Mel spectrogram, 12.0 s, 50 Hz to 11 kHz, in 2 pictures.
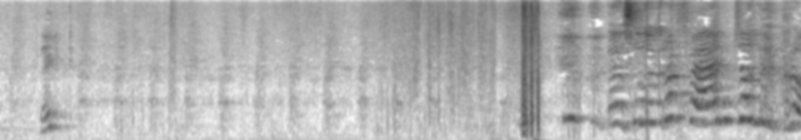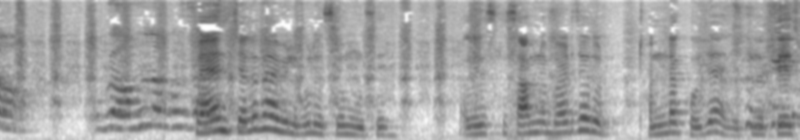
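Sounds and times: dog panting: 0.0 - 3.8, 5.2 - 12.0.

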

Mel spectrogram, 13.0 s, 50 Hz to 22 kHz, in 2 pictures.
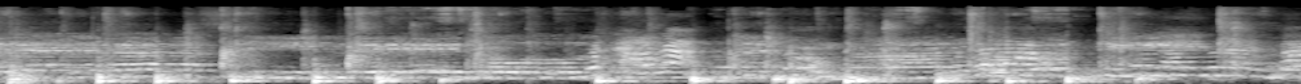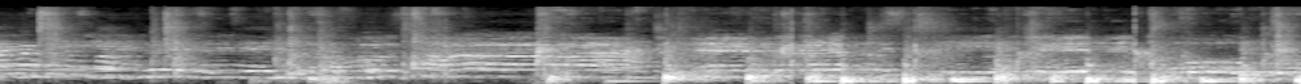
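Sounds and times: people clapping in rhythm: 0.0 - 13.0
people singing: 0.0 - 13.0.

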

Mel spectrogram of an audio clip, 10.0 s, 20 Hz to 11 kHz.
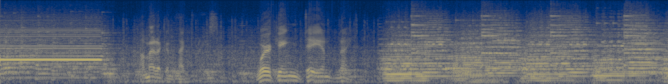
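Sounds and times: steam whistle blowing: 0.0 - 1.8
orchestral music: 0.0 - 4.6, 5.2 - 10.0.

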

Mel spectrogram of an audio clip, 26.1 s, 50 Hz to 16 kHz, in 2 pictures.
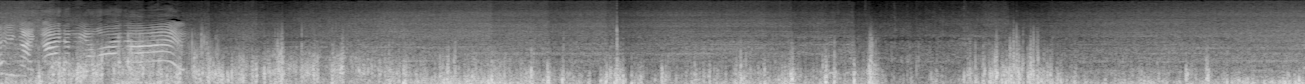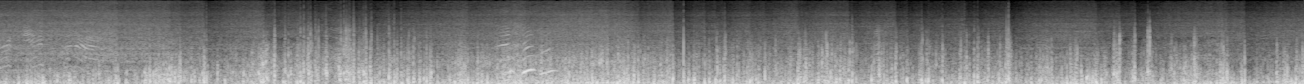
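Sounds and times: road and engine noise: 0.0 - 26.0
wind buffeting microphone: 0.0 - 26.0.

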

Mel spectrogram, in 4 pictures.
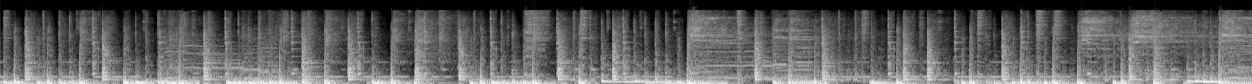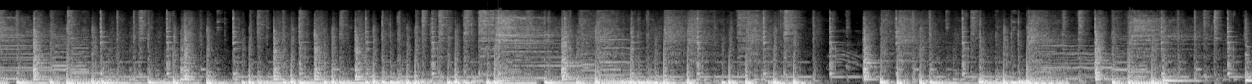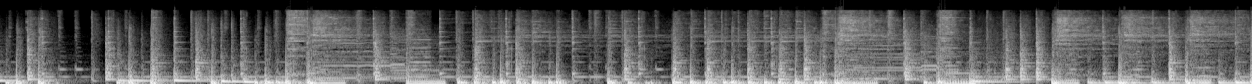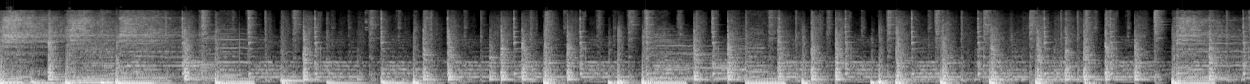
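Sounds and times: backing track bass line: 0.0 - 20.7, 21.3 - 25.7, 27.2 - 42.0, 43.7 - 46.7, 49.3 - 50.0
acoustic drum kit groove: 0.0 - 50.0.

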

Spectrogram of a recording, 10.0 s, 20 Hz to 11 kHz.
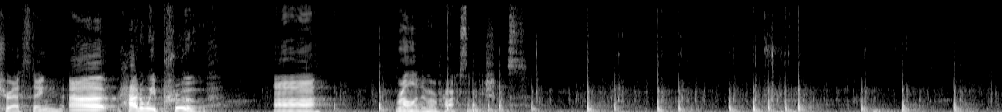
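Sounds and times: chalk tapping and scratching on board: 3.8 - 10.0.

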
